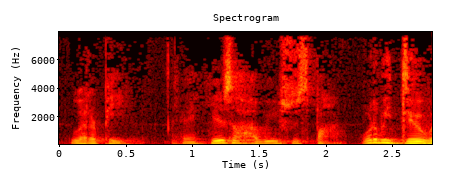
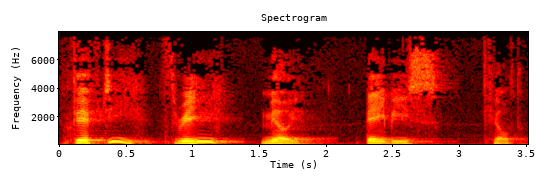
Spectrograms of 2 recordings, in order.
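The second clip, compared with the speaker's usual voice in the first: ordinary talk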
